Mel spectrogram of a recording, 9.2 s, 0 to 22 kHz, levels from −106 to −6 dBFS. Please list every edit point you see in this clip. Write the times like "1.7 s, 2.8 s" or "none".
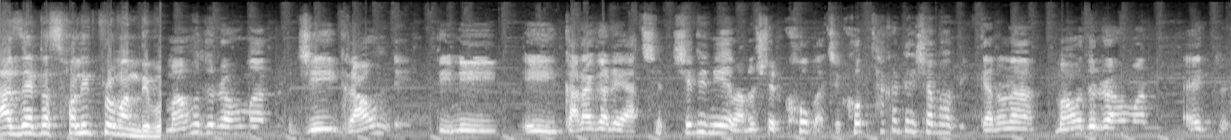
1.2 s, 2.1 s, 3.8 s, 7.8 s

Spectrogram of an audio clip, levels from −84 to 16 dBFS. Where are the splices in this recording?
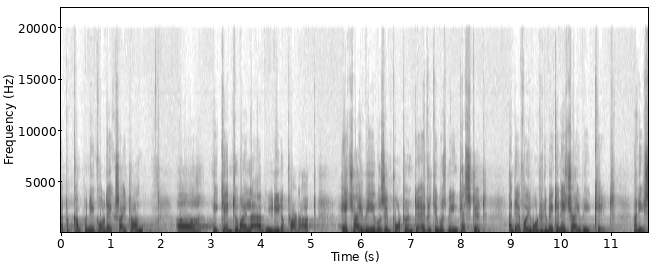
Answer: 4.1 s

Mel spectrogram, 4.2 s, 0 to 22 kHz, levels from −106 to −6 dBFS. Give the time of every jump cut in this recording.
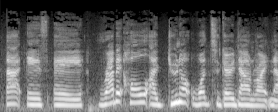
1.4 s

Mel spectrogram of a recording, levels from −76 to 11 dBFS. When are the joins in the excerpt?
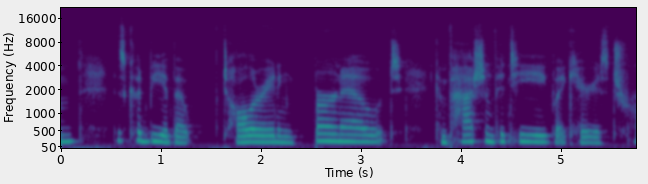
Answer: none

